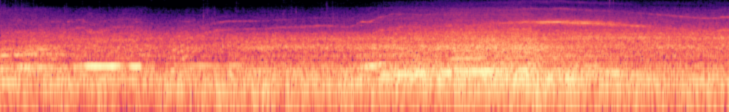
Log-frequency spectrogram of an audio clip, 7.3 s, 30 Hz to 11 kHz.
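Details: 2014 Dodge Challenger at 103k miles, under way: faint whine rising and falling with speed above road noise; failing transmission.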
